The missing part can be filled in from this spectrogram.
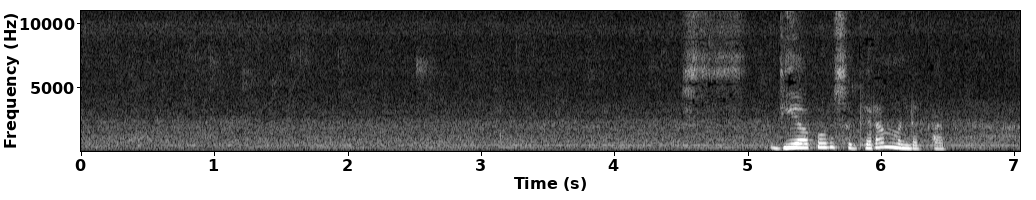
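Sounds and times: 
water trickling in a large river: 0:00.0 - 0:07.0
speech: 0:04.6 - 0:06.7.

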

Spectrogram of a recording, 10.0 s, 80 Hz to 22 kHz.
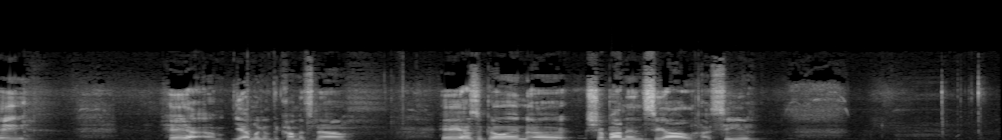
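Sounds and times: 
speech: 0:00.0 - 0:00.4, 0:01.7 - 0:03.6, 0:04.4 - 0:07.6
faint computer keyboard typing: 0:09.4 - 0:10.0.

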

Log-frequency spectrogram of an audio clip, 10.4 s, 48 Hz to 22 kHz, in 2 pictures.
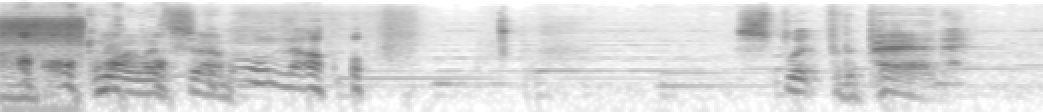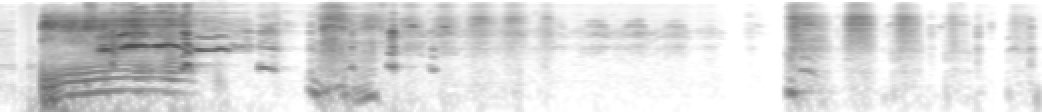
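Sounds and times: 
laughter: 0:00.0 - 0:01.8, 0:05.7 - 0:10.4
speech: 0:00.1 - 0:02.3, 0:03.7 - 0:07.4
fart sound effect: 0:05.4 - 0:06.1.

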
